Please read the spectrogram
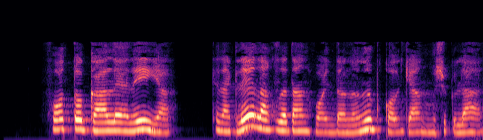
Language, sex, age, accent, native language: Uzbek, male, 12-17, Samarqand, Tajik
